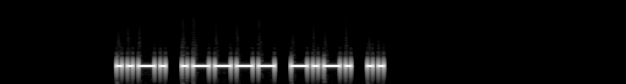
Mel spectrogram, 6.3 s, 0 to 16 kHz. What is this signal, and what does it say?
Morse code, heard as a keyed tone, about 22 wpm, 700 Hz. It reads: F1CI
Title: DXCC-100 Call Signs - 4 Characters - Repeated 3x - 22wpm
